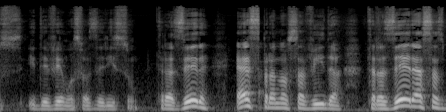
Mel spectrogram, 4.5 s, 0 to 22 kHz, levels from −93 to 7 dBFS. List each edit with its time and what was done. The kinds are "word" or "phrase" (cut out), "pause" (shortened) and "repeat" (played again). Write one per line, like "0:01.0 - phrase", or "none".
0:02.6 - word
